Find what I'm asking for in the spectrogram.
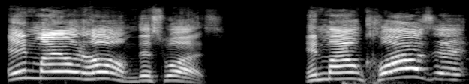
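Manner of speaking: high, loud, outraged emphasis; indignant. Real, not acted. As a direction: hammer home the disbelief. Outraged at AirPods in his closet.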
